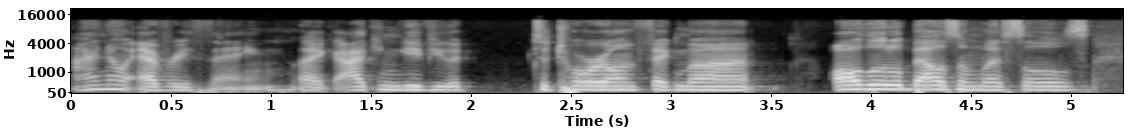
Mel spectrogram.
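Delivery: normal talking voice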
